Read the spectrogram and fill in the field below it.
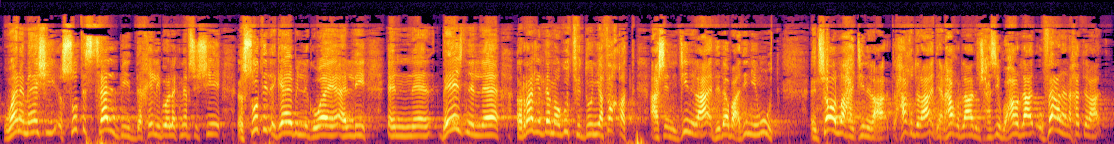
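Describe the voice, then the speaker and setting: Fast, high-pitched Egyptian motivational speaker. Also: male voice. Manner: energetic, emphatic storytelling. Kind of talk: motivational lecture. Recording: long hall reverb.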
